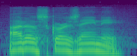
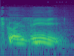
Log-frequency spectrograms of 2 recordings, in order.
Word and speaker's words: Skorzeny: Otto Skorzeny, yeah. – Skorzeny, okay, I'm not pronouncing it right. – That's right. – Skorzeny. I didn't realize how it was pronounced.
